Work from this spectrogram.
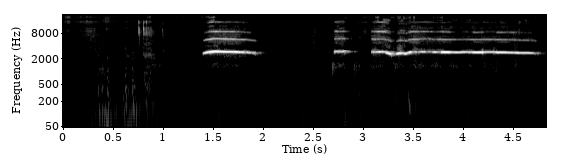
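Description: Toy whistle from a Burger King SpongeBob meal, shaped like a clarinet, blown in two shrill piping bursts, the second longer and wavering slightly, close with faint handling noise before.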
